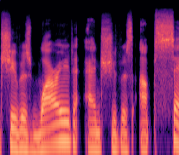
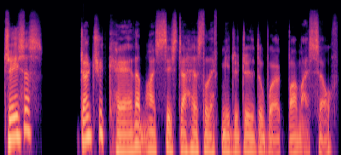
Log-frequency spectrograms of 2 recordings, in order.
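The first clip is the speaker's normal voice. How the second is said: normal talking voice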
